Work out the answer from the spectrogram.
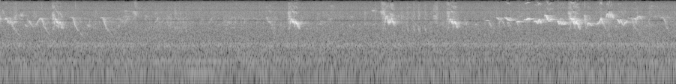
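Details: Painted bunting calling for a mate: several sharp, high metallic chip notes spaced a second or more apart, then a quick, jumbled, high-pitched warble lasting about two seconds near the end.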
